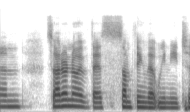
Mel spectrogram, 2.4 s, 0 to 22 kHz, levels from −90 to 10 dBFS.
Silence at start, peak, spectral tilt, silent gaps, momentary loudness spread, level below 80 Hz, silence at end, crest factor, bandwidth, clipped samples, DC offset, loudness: 0 s; -6 dBFS; -6 dB/octave; none; 9 LU; -68 dBFS; 0 s; 16 dB; 12 kHz; under 0.1%; under 0.1%; -21 LUFS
